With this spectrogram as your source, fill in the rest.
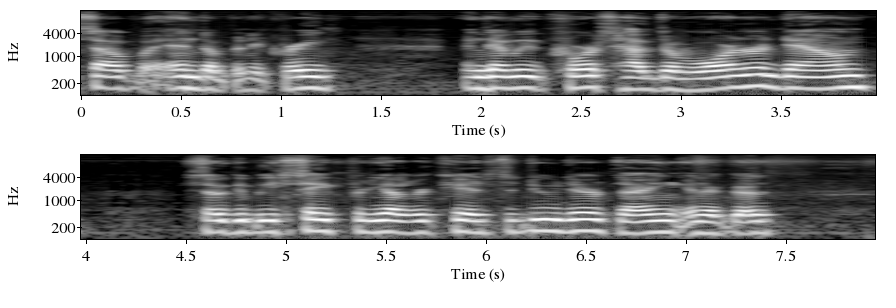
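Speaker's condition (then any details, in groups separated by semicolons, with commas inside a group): Cerebral palsy; voice sound affected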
